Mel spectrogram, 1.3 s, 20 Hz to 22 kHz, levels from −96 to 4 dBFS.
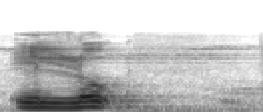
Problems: none marked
